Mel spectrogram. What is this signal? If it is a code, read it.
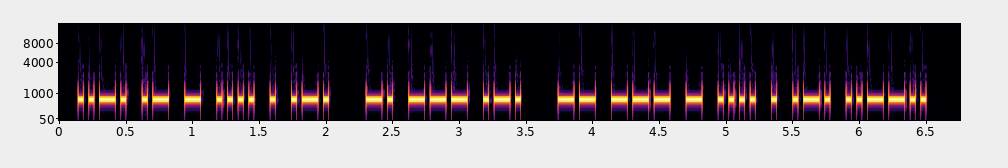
Morse code, heard as a keyed tone, about 30 wpm, 700 Hz. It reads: FATHER NOR MOTHER?
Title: Sentences from Top 1500 Words 30wpm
